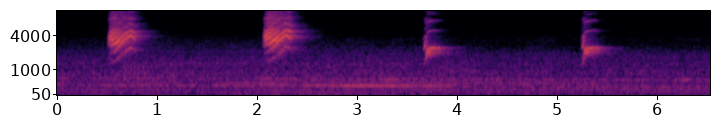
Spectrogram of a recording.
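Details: Night song of a Northern mockingbird perched outside a window: two harsh, broad notes about 1.5 seconds apart, followed by two thinner, clipped notes that drop sharply, over a constant low hum.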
